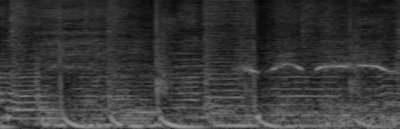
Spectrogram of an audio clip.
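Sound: attempted whistling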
